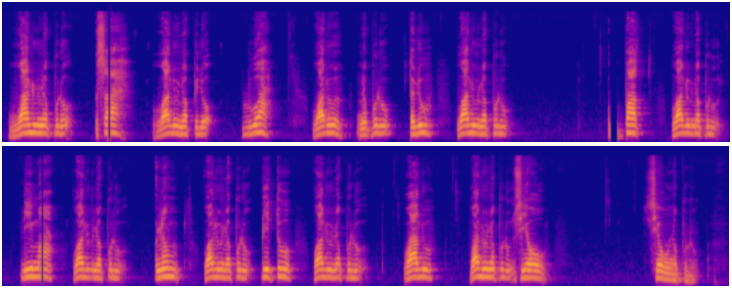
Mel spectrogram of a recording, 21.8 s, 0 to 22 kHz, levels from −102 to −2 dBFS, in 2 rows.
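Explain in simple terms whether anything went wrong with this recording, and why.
Something likely went wrong with the wireless link to the headphones: a Bluetooth stall, where interference delays the radio packets so the headphones run out of buffered audio and wait for the resent ones. In this speech you hear it as three brief drops to silence: at 1.58 to 1.62 s, just after "pido sa"; at 9.12 to 9.23 s, the longest gap at about a tenth of a second, right before "epat wadu"; and at 11.50 to 11.53 s.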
